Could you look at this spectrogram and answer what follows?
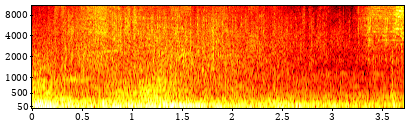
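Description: Incendio fire spell from Hogwarts Legacy, a loud whooshing burst of flame at the start that fades into a rumbling, crackling tail, with no voices over it.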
